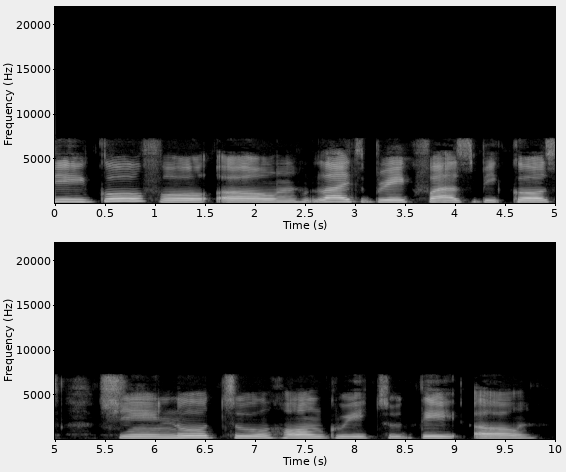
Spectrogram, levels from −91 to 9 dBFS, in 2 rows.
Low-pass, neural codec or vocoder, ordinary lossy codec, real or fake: 7.2 kHz; codec, 16 kHz, 4.8 kbps, FACodec; MP3, 64 kbps; fake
